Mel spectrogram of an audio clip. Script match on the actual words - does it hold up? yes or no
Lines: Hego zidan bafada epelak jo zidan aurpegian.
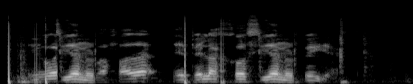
yes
